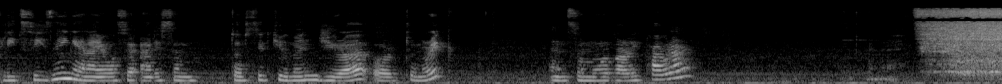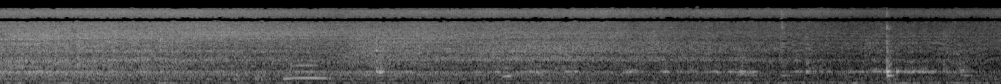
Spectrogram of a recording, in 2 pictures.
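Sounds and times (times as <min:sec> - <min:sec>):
food sizzling in hot oil: 0:09.2 - 0:20.0.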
